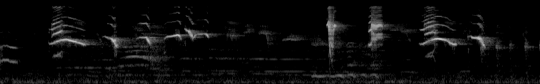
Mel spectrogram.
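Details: Oriental magpie-robin in agitated, emotional song used to provoke other males, pouring out a continuous stream of varied whistles, slurs and harsh chips with rich overtones.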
